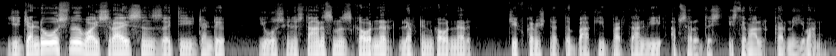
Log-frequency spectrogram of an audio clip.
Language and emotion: Kashmiri, neutral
